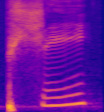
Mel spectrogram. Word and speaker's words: Pshi: Pshi, which is onions. Psi, which is rice. Pshi has the SH sound, whereas psi is just the S.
